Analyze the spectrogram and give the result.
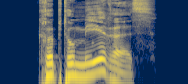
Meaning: strong/mixed nominative/accusative neuter singular of kryptomer
- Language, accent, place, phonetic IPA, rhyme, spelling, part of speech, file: German, Germany, Berlin, [kʁʏptoˈmeːʁəs], -eːʁəs, kryptomeres, adjective, De-kryptomeres.ogg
